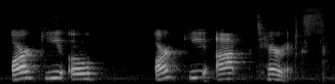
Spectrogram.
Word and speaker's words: Archaeopteryx: So phonetically, this one is a Archaeopteryx.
